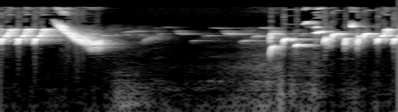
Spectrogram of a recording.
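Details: Goldfinch hybrid (mule) song opening with a loud downslurred whistle and quick twitter, then a quiet pause before a fresh run of sharp, high chirps.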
